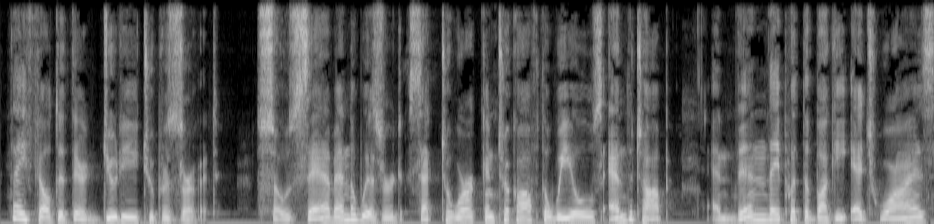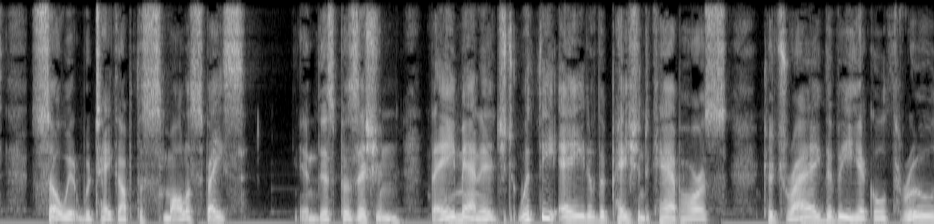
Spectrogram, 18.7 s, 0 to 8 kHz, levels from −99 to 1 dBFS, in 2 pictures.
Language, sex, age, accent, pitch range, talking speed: English, male, 60-79, American, 100-150 Hz, 185 wpm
